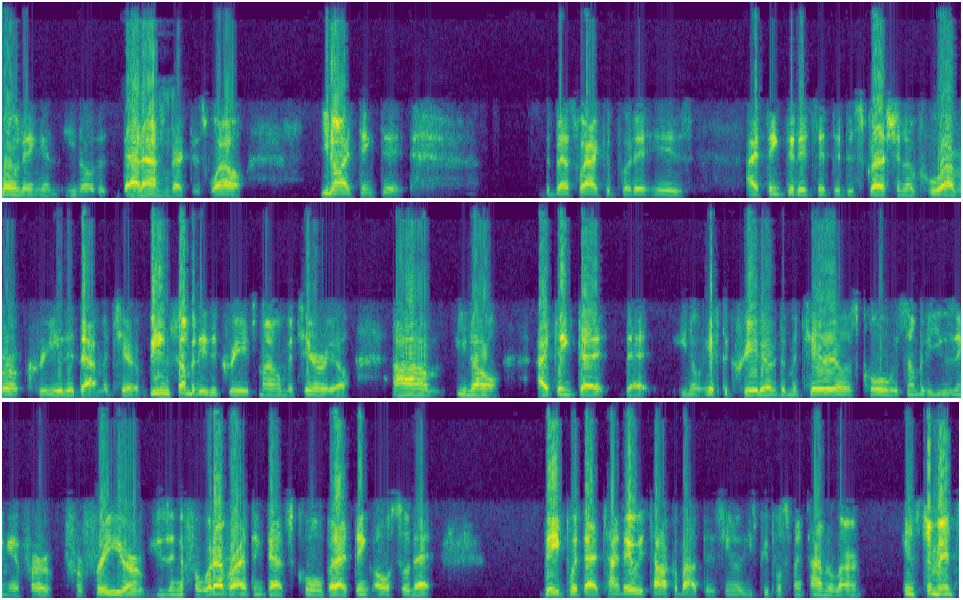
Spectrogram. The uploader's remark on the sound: He called in to BYNK Radio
